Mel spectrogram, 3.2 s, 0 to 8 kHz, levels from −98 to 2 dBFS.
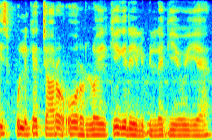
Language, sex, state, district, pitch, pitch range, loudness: Hindi, male, Uttar Pradesh, Shamli, 120 Hz, 115-135 Hz, -14 LUFS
